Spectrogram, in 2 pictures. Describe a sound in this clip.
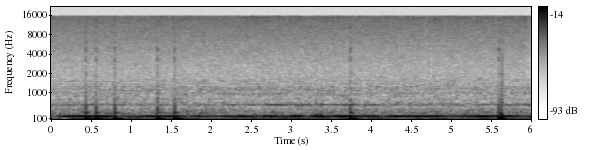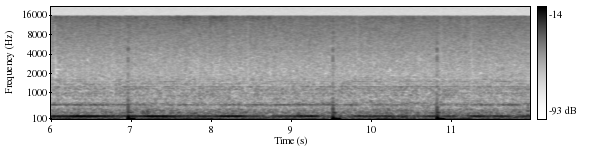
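Menu selections click softly, again and again.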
